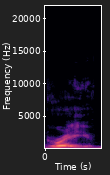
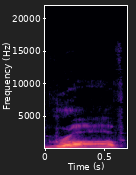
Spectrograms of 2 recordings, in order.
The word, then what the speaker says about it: grave: The acute accent, the grave accent that looks like grave, but it's pronounced grave, and the circumflex accent.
